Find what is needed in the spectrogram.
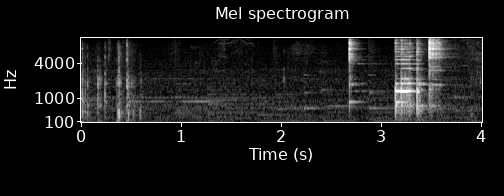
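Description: Stainless steel bowl clinking as it is handled and set down on a stone countertop. There are a few light knocks in the first half second, and a louder, ringing metallic clink about three seconds in.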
